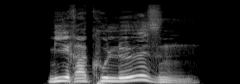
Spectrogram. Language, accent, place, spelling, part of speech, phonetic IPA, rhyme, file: German, Germany, Berlin, mirakulösen, adjective, [miʁakuˈløːzn̩], -øːzn̩, De-mirakulösen.ogg
- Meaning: inflection of mirakulös: 1. strong genitive masculine/neuter singular 2. weak/mixed genitive/dative all-gender singular 3. strong/weak/mixed accusative masculine singular 4. strong dative plural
